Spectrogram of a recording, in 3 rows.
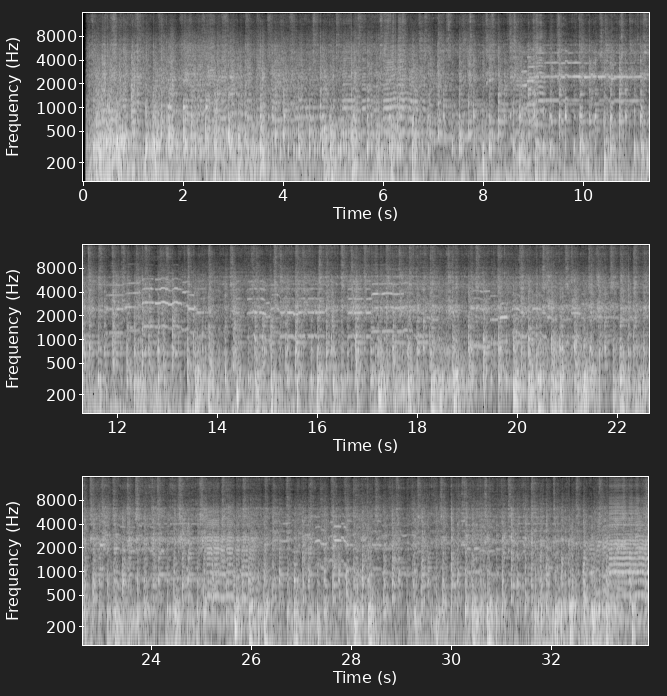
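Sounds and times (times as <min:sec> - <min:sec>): dense steady drumming: 0:00.0 - 0:15.8
wedding band playing: 0:00.0 - 0:33.9
high reedy melody: 0:00.1 - 0:33.9.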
